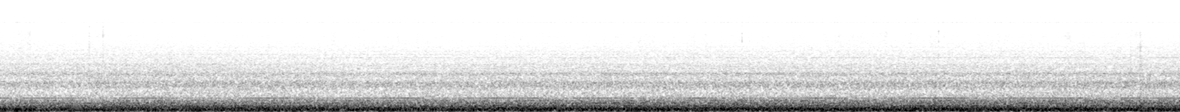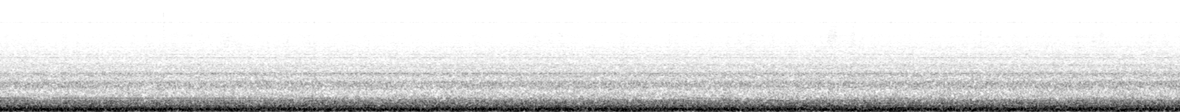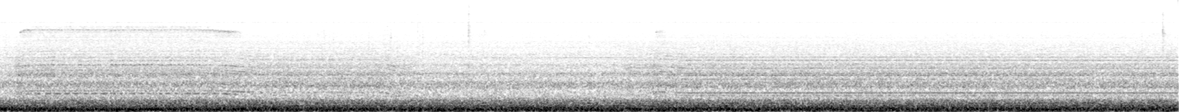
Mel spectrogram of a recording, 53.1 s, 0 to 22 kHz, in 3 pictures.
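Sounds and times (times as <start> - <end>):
airplane cabin engine rumble: 0.0 - 53.0
faint steady hum: 27.8 - 53.0.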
